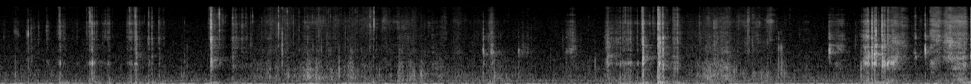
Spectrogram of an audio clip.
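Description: A black utility knife blade scrapes and cuts a small, solid orange soap sliver held in the fingers. The result is a steady run of dry, crisp scraping and crackling clicks with bright, hissy texture, with sharper snapping cuts near the middle and a louder burst of scraping near the end.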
